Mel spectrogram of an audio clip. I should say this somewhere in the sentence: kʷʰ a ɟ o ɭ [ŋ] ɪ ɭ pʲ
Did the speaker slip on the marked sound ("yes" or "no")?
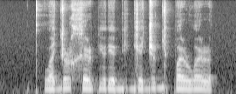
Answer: yes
